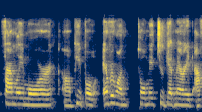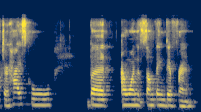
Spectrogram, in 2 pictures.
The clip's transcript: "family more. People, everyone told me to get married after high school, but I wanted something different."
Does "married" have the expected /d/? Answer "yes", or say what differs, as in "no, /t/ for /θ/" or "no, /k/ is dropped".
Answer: yes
